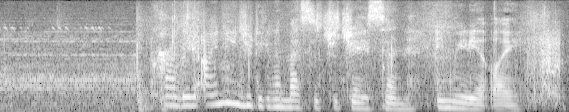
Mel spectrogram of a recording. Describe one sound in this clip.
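A young woman speaks urgently and with emotion, close by.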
